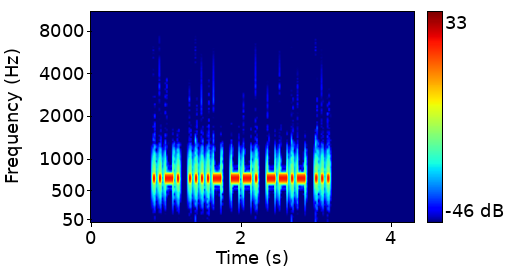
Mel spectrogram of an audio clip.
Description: Morse code, heard as a keyed tone, about 29 wpm, 700 Hz. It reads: F4GQS
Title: DXCC-100 Call Signs - 5 Characters - 30wpm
